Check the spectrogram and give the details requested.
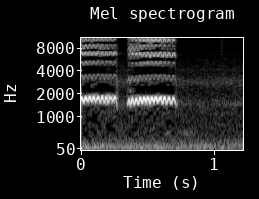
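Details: Female black-throated laughingthrush calling to attract and stimulate males to sing: two clear, harmonic-rich whistled notes at one steady pitch, the second longer, separated by a short gap.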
